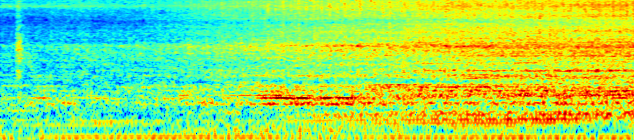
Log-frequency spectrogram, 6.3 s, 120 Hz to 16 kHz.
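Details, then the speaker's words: 2007 Toyota Camry after alternator replacement for a roaring noise, engine just started at idle: smooth, steady low hum with no whine or roar; the noise is gone and the motor is quiet. "Yeah, no noise. Noise is gone. It's quiet. It's a quiet motor."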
